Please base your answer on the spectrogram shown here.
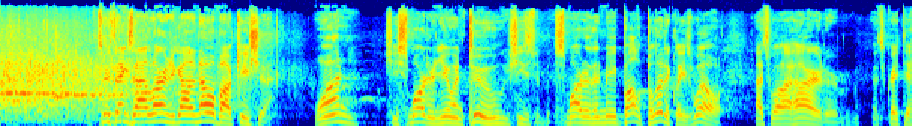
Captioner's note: applause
